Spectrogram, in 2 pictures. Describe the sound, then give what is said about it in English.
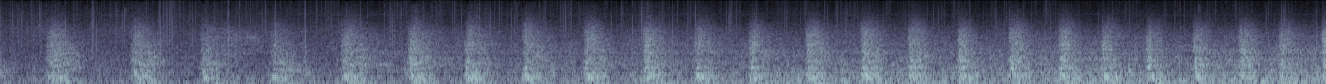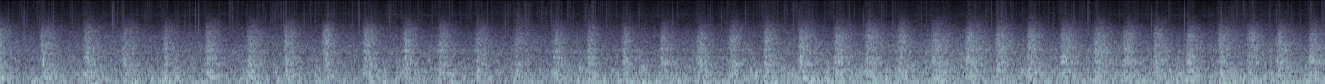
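A steam train chugs along steadily, its rhythmic clickety-clack on the rails loud, the regular beats quickening slightly as it gathers speed, with no voices. “It's a lot of work getting from one event to the other, so let's take a steam train, why don't we?”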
